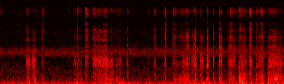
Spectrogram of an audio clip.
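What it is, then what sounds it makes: Cardboard shipping box. An index fingertip and nail scratch and tap over the logo on the top surface of a small, closed corrugated cardboard shipping box that is held up. Quiet, dry scratching is broken by soft, quick-decaying taps, with a low, dull body and little high-end brightness.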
